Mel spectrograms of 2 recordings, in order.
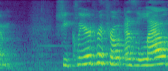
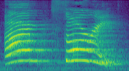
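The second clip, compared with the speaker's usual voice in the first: slow, higher and louder apology; repeated loudly; 10 semitones higher, 4 dB louder, much slower than usual. Acted. Mona repeating her apology to the deaf old bear, slow and loud. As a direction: say it slowly and loudly so he hears. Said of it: "she repeated loudly".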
